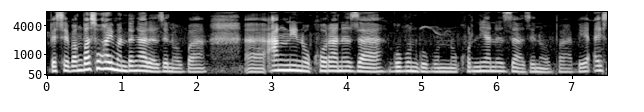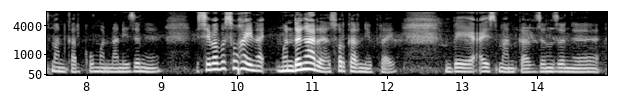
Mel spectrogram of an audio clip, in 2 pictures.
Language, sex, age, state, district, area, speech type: Bodo, female, 45-60, Assam, Baksa, rural, spontaneous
